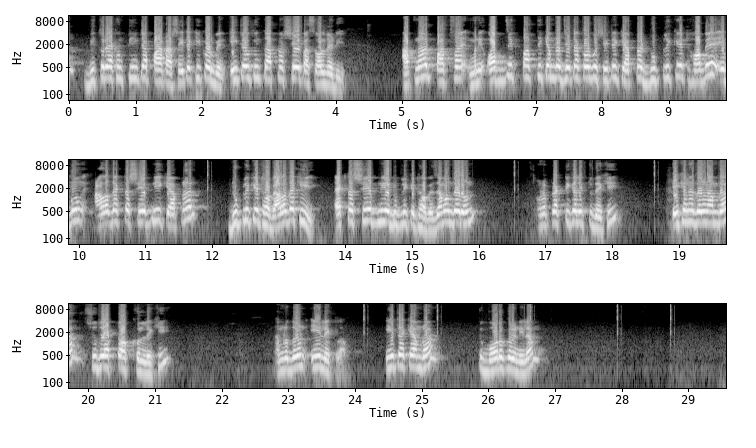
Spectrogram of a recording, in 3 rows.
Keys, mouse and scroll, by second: 11.3 alt+scroll down 1, 11.7 space, 11.9-12.5 click, 12.3 space, 13.1 click, 13.3-14.0 space, 15.6 click, 16.0 scroll down 1, 16.5 click, 21.2 shift+a, 22.0 ctrl+a, 22.8 shift+a, 24.0 click, 25.2-26.2 shift+drag, 26.6-27.2 click, 27.8-28.4 shift+drag.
